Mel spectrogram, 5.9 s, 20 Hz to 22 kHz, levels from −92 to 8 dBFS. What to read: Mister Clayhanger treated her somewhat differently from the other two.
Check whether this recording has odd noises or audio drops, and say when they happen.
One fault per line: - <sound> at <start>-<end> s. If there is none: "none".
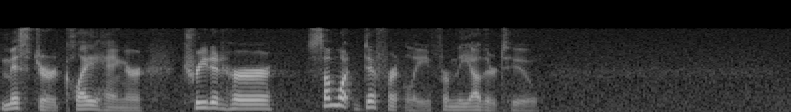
none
